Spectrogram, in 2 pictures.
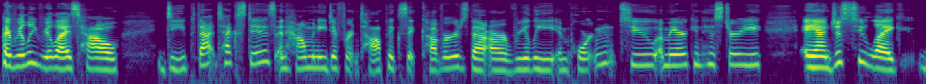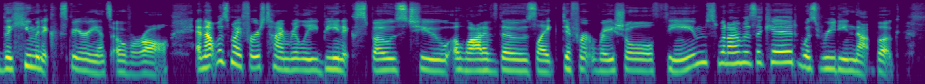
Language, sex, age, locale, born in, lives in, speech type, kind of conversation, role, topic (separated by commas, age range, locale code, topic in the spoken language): English, female, 30-34, en-US, United States, United States, conversation, unstructured, none, Which books did you read in school that most influenced how you think and who you became, and why?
